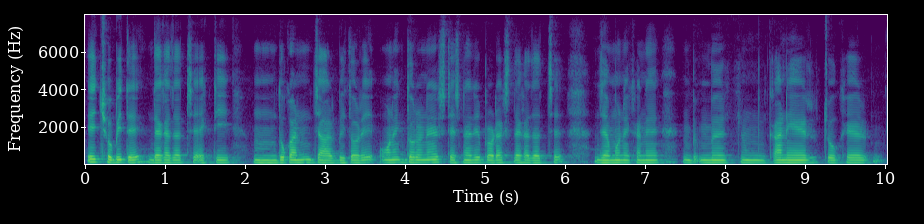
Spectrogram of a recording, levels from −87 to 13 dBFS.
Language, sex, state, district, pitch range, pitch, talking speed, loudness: Bengali, male, Tripura, West Tripura, 125-135 Hz, 125 Hz, 130 wpm, -17 LUFS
